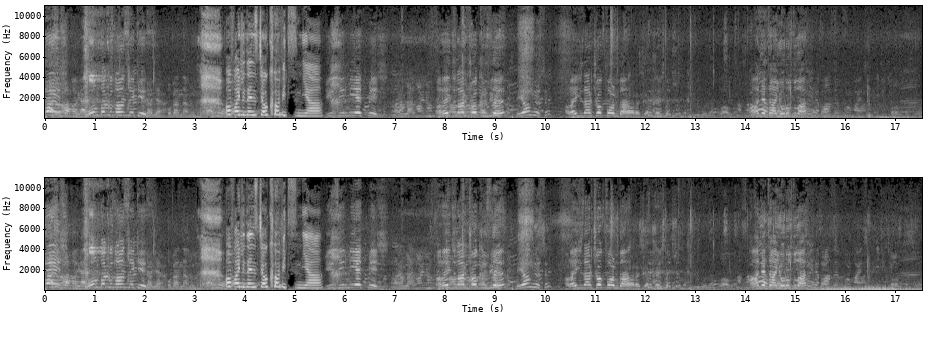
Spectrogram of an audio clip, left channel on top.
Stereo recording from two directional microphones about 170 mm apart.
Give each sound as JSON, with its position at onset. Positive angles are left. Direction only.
{"t": 0.0, "sound": "a sound", "side_deg": -45}
{"t": 0.6, "sound": "a sound", "side_deg": 5}
{"t": 1.1, "sound": "music", "side_deg": -45}
{"t": 1.7, "sound": "speech", "side_deg": -45}
{"t": 2.1, "sound": "speech", "side_deg": 5}
{"t": 6.0, "sound": "speech", "side_deg": -50}
{"t": 7.9, "sound": "speech", "side_deg": -50}
{"t": 14.1, "sound": "speech", "side_deg": -40}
